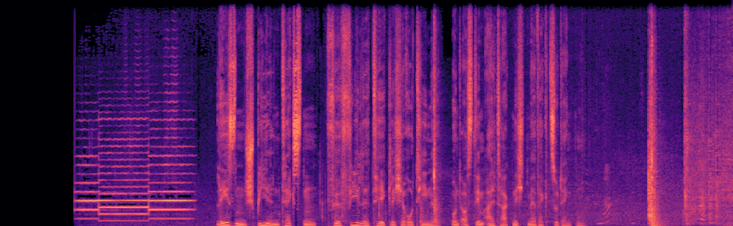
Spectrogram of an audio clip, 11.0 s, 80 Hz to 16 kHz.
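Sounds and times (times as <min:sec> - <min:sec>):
two-tone emergency siren: 0:01.2 - 0:03.0.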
